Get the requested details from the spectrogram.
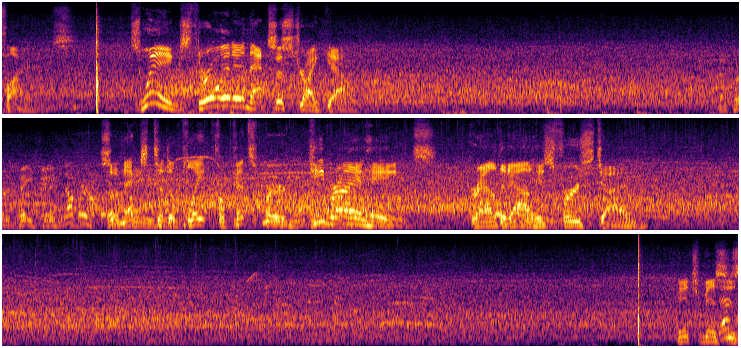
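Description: A ball smacks into a catcher's mitt with a sharp pop.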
